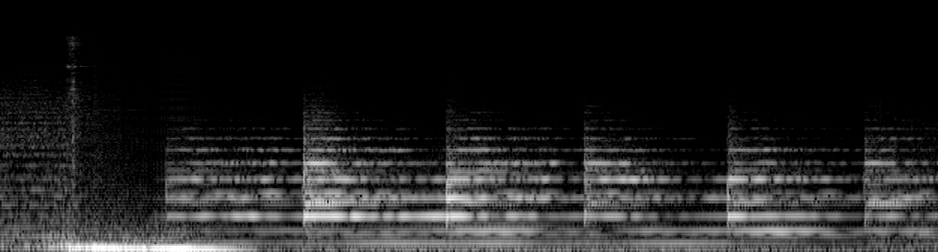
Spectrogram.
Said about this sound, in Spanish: La nueva bandera que flameaba era roja y las campanas resonaron por dos horas anunciando la libertad.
